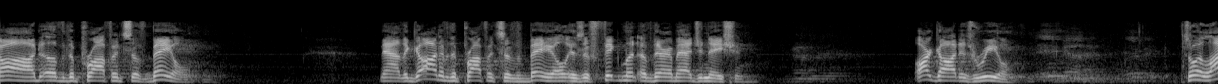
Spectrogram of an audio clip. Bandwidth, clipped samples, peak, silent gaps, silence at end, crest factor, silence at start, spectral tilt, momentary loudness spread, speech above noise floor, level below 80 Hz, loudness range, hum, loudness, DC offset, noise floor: 8 kHz; under 0.1%; -2 dBFS; none; 0 s; 20 dB; 0 s; -2 dB/octave; 16 LU; 41 dB; -64 dBFS; 4 LU; none; -19 LUFS; under 0.1%; -61 dBFS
